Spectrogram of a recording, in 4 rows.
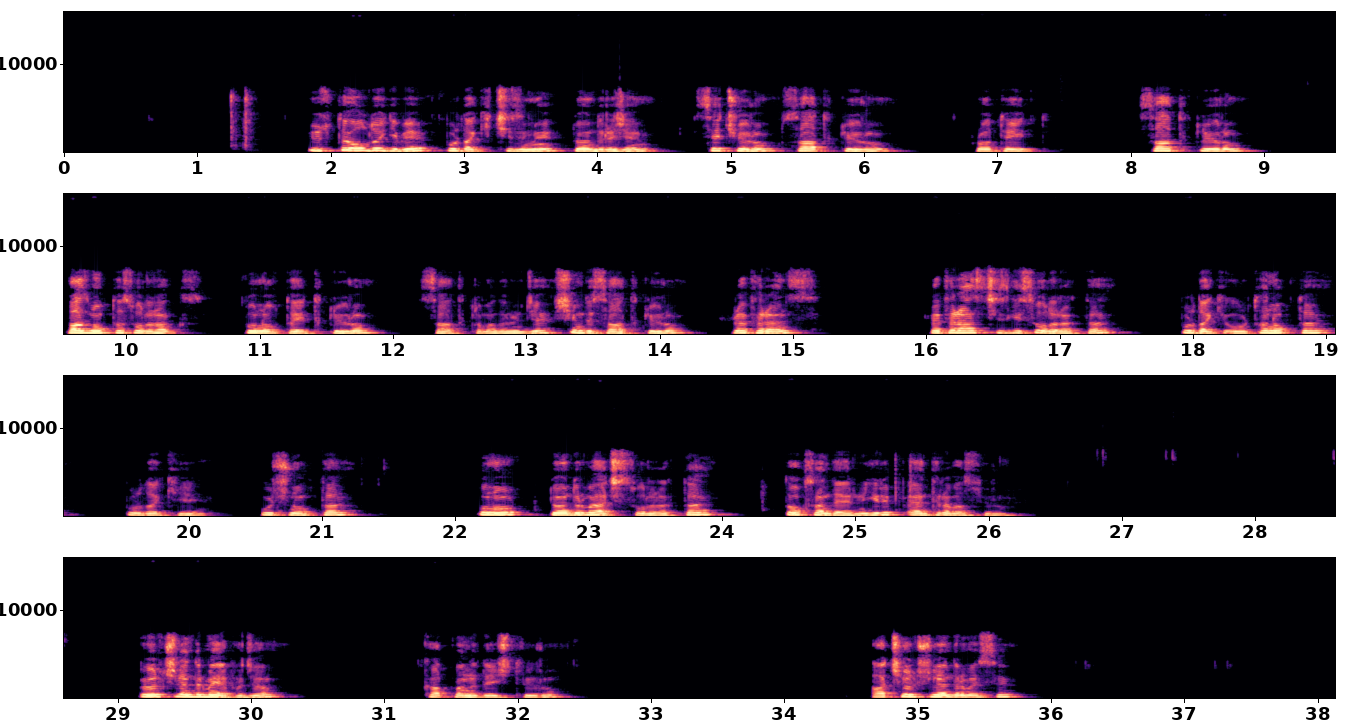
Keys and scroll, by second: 1.2 Return, 23.9-25.1 typing, 25.3 Return.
